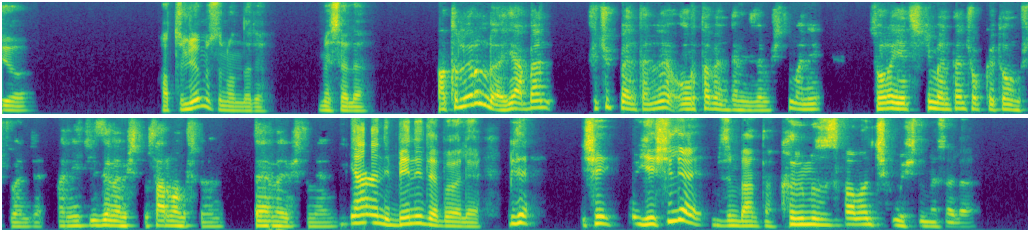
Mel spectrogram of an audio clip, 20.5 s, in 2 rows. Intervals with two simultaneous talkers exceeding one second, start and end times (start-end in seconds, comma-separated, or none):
none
